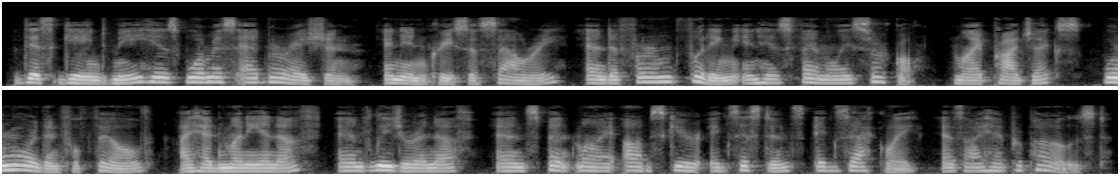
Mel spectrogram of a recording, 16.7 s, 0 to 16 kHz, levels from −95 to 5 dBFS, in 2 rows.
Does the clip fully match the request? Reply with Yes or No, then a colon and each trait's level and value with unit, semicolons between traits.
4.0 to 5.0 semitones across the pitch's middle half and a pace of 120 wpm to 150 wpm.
Yes: average, 4.4 semitones; average, 145 wpm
